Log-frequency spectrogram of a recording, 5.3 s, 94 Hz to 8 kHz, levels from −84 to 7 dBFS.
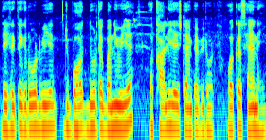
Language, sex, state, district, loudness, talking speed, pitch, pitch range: Hindi, female, Madhya Pradesh, Katni, -16 LUFS, 280 wpm, 140 Hz, 135-145 Hz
